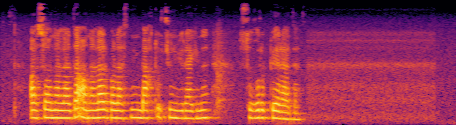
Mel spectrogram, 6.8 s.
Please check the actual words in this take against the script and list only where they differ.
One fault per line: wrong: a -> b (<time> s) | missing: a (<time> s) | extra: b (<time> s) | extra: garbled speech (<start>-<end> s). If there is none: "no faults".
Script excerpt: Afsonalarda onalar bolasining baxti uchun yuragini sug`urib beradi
no faults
